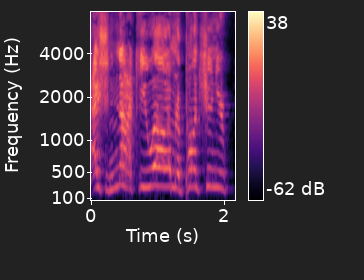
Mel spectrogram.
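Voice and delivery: high, loud raging threat; furious threat. Retold or imitated. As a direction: menace him with a punch. Stranger threatens to punch.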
